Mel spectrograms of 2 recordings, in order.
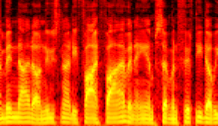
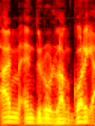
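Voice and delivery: put-on thick, laid-on, heaviest possible Spanish accent. Retelling how he introduced himself to a guy, heavy spanish accent. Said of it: "in the heaviest Spanish accent I've ever heard him use".

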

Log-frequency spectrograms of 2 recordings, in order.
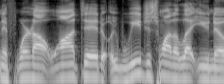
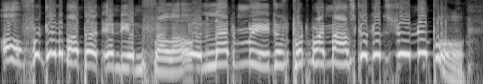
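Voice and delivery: loud, high, booming put-on voice with swooping pitch; 14 semitones higher, 6 dB louder than usual. Offering a caller character voices for phone sex: Bane voice. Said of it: "Maybe like Bane from A Dark Knight Rises".

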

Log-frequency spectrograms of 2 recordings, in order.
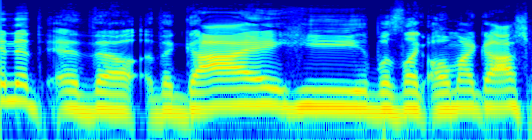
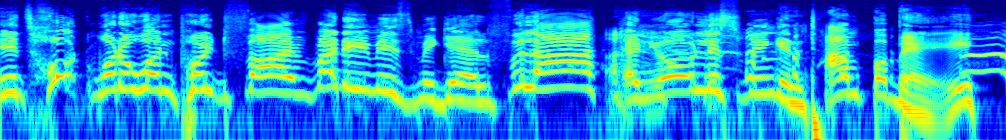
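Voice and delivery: bad put-on British accent, much higher; 9 semitones higher than usual. Comparing accents with friends, the speaker shows their own attempt: a failed british accent. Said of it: "when I try to go".

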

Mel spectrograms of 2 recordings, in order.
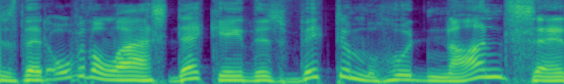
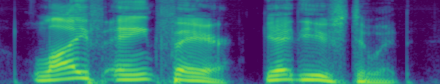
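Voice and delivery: put-on Southern accent with plain delivery; 6 semitones higher, 3 dB louder than usual. Speaker quotes a coach telling the boys, imitating a southern accent. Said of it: "with that distinctive southern accent".

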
